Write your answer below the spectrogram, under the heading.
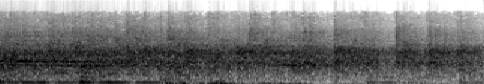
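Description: Loud, dense applause from a large crowd fills the space, a steady wash of many hands clapping at once with a low hum underneath, sustained throughout without any talking.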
